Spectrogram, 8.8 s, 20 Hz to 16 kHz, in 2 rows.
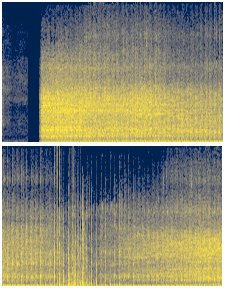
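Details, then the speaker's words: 2008 Ducati Hypermotard 1100S V-twin at first start after replacing fuel pump and filters (fuel return hose left off), key cycled to prime; starts and settles into a steady, even lumpy idle with no misses, warming up before test ride. "so it's running i just turned the key off and on a couple of times to go ahead and prime the system it's running i'm gonna let it warm up a little bit"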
